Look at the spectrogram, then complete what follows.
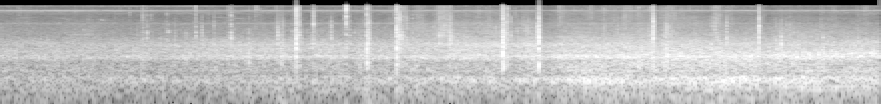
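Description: A sack being torn open at its top: a run of sharp crackling snaps, over the steady noise of a car on the road that grows louder toward the end.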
